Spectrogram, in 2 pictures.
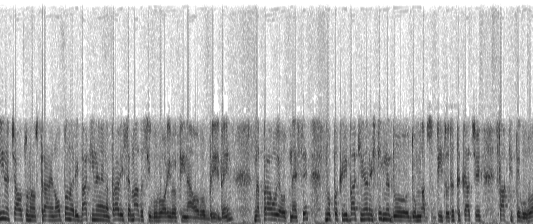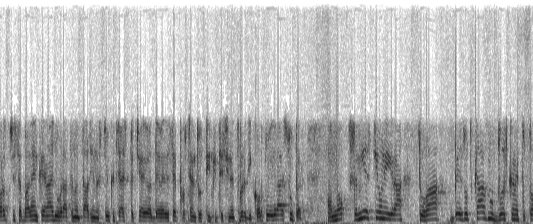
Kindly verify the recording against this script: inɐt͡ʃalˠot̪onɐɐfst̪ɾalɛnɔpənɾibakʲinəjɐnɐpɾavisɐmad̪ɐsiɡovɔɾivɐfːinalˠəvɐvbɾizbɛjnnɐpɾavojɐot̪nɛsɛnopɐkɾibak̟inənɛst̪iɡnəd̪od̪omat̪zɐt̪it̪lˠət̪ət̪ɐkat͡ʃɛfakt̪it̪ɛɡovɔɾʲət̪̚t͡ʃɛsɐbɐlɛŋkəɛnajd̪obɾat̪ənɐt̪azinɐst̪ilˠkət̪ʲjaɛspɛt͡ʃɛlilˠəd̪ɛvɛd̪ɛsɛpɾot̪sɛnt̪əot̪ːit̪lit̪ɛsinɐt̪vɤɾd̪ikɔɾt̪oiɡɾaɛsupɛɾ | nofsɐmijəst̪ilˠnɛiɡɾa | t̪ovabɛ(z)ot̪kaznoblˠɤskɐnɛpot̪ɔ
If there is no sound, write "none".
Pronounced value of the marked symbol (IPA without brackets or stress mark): z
